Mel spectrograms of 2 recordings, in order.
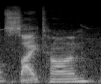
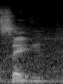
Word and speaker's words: seitan: seitan. Is that how they pronounce it? Or do they just call it Satan? – I think you're right the first time.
